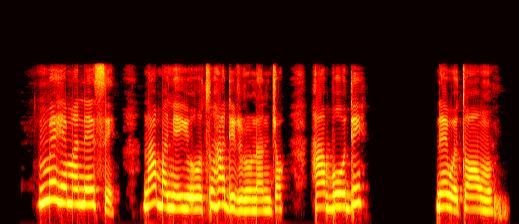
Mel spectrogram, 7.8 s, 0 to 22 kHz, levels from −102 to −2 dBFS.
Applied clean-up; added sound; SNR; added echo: none; none; none; none.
